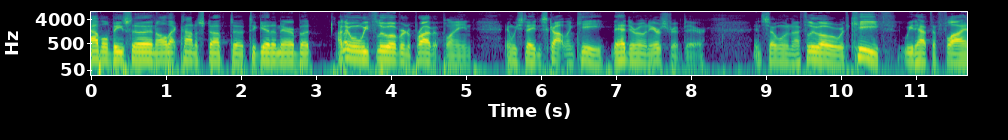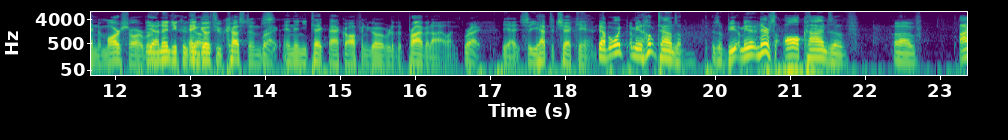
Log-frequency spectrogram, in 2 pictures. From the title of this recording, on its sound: LIVE! from Atlantic Coast Marine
